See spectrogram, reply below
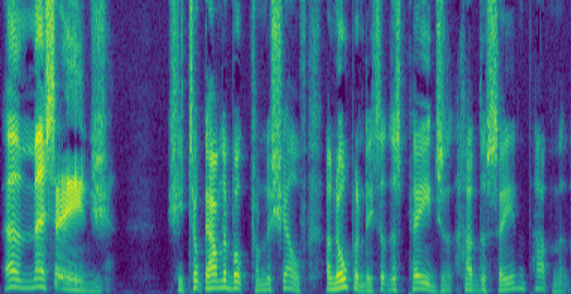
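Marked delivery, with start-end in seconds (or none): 0.0-1.5 slow, higher, stretched-out delight; drawn-out triumphant glee; gleeful exclamation. A narrator's reading. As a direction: crow over the discovery. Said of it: "she shouted in glee".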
